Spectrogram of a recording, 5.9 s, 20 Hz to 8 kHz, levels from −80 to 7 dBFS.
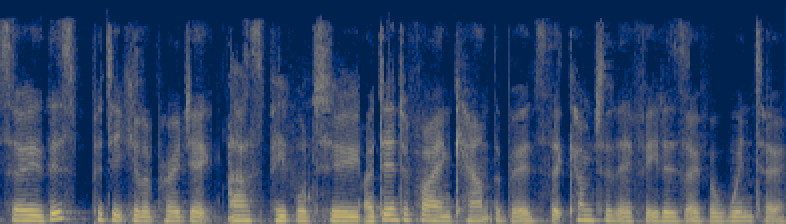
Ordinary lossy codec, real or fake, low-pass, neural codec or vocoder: AAC, 32 kbps; real; 7.2 kHz; none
